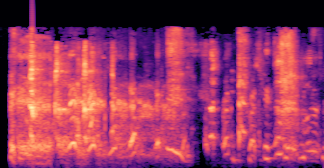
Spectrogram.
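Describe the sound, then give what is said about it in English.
A sharp, breathy sneeze bursts out amid lively, overlapping vocal noise, with more chatter and laugh-like sounds continuing right after it, all fairly loud. “God bless you.”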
